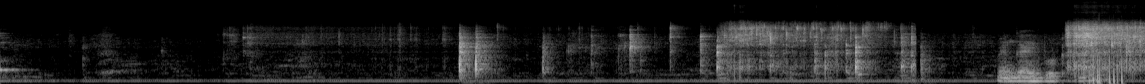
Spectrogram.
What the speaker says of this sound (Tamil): இப்போ நம்ம தாளித்து விட்டுருவோம்.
